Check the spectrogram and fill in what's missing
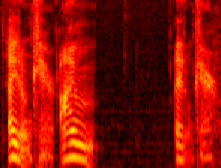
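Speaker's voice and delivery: ordinary talk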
